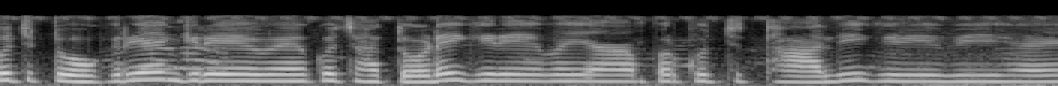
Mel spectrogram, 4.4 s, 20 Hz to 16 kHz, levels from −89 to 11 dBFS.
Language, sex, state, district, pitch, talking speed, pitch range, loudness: Hindi, female, Chhattisgarh, Raipur, 255 Hz, 230 wpm, 240-270 Hz, -15 LUFS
